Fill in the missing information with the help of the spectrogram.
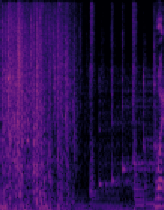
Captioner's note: furniture crumbles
